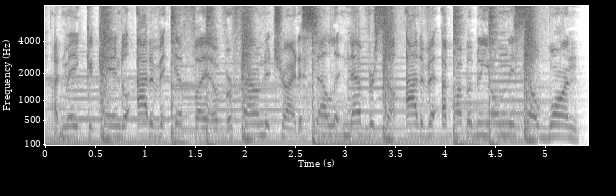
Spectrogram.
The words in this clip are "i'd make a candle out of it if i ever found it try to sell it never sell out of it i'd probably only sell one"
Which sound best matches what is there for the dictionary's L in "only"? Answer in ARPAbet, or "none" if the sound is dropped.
L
